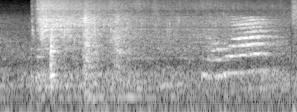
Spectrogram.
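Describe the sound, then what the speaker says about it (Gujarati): Vegetables being tempered sizzle and crackle in a hot pan, a steady frying hiss with a few clinks, while a person speaks briefly over it. "ચલો આપણે વઘારી નાખ્યું શાક"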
